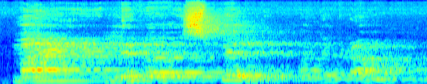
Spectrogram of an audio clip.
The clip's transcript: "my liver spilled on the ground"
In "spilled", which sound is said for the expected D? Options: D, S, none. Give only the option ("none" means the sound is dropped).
none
